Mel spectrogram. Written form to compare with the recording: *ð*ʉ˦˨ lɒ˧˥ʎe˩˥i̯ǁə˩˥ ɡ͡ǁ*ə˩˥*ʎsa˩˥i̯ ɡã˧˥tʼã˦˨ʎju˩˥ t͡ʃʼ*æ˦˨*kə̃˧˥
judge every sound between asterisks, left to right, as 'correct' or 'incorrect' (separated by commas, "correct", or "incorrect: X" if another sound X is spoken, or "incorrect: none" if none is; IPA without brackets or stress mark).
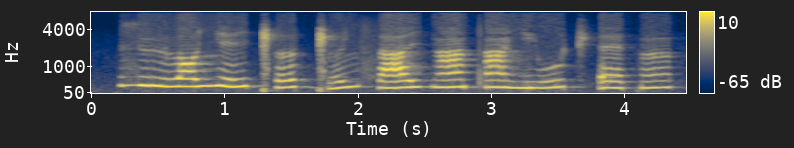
incorrect: z, correct, incorrect: ɛ˦˨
